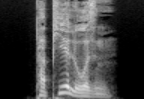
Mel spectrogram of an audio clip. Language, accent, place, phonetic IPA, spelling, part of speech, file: German, Germany, Berlin, [paˈpiːɐ̯ˌloːzn̩], papierlosen, adjective, De-papierlosen.ogg
- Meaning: inflection of papierlos: 1. strong genitive masculine/neuter singular 2. weak/mixed genitive/dative all-gender singular 3. strong/weak/mixed accusative masculine singular 4. strong dative plural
